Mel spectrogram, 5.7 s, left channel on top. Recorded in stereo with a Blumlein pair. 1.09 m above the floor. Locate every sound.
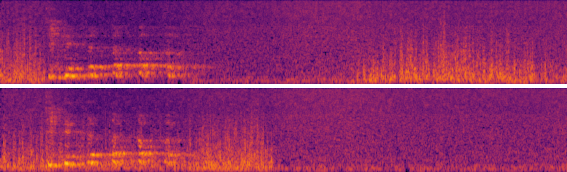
0.5 s a giggle: 50° right, 6.5 m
